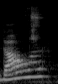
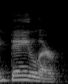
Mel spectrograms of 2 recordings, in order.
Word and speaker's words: Daler: Is it dollar? Do you say it like dollar? Dollar? Texan, we want to say dollar. You might say daler. I think Taylor. Is that proper? I don't know. I've never really heard it pronounced. I just know who it is because people talk about it. Oh, thank you, Depsy. I love it when you guys help me out. Daler. Yes.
